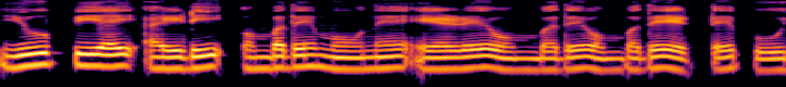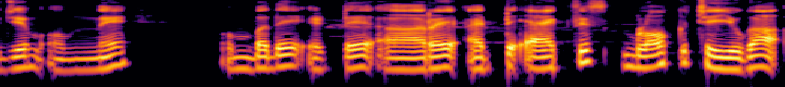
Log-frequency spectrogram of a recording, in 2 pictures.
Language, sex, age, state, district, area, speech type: Malayalam, male, 45-60, Kerala, Palakkad, rural, read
